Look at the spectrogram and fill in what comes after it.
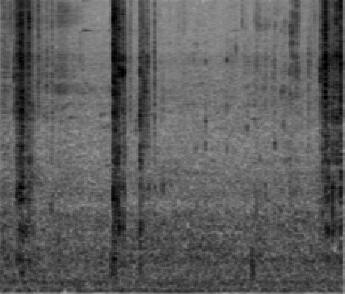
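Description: Someone eating Jollibee fried chicken: a few short, crisp crunches of the breaded skin being bitten and chewed, over a steady low hum in the car cabin.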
